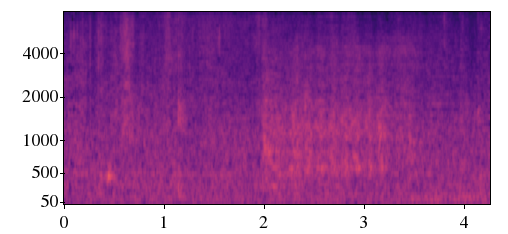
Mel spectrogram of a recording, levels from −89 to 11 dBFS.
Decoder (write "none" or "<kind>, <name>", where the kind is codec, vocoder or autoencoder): none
